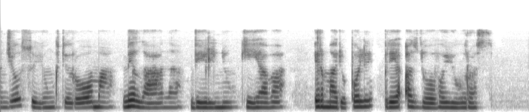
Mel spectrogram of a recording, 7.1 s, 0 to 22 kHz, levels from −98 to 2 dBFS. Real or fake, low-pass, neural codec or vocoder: real; 7.2 kHz; none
